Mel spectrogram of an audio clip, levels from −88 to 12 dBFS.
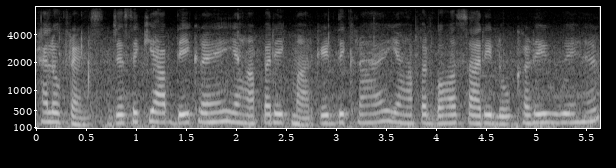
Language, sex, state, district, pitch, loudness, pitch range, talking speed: Hindi, female, Chhattisgarh, Bastar, 210 Hz, -16 LUFS, 195-220 Hz, 245 wpm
